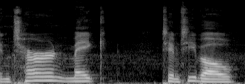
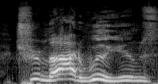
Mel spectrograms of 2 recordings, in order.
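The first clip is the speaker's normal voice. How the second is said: loud, pitched-up broadcast announcer voice; 5 semitones higher, 5 dB louder than usual. Reading out a player signing as a Joe Buck impression. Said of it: "That's my Joe Buck impression".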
